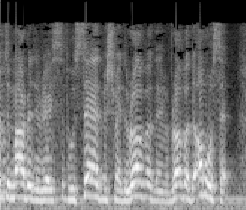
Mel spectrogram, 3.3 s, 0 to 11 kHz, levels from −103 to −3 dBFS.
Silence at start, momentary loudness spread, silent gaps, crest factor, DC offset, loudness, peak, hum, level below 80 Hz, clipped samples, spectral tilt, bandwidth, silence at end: 0 s; 6 LU; none; 12 dB; under 0.1%; -12 LUFS; 0 dBFS; none; -40 dBFS; under 0.1%; -8 dB/octave; 7.8 kHz; 0 s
